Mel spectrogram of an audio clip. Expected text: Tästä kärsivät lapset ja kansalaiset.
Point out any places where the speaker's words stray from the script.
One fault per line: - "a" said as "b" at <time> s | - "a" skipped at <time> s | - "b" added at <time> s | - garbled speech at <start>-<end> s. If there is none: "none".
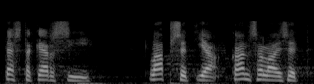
none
